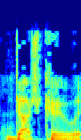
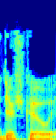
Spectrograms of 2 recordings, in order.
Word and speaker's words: Dushku: We're here with Eliza Dushku in Dollhouse, premiering tomorrow night. How do you pronounce P-U-S-H? Push. Okay, so add a D and then put a coup in Eliza Dushku in Dollhouse, premiering tomorrow night at 9 o'clock on Fox.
